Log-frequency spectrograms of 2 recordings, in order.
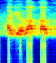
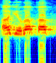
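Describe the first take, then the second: No difference in how they are said.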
